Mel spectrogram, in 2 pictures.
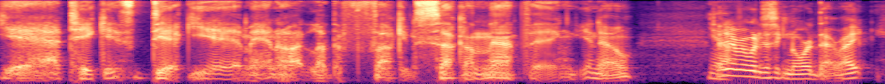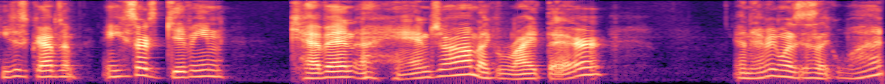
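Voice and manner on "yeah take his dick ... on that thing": mimicked mutter under breath, lower and slower. Recounting what a man was saying while something went on nearby; retelling muttering under his breath. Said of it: "he was like already saying under his breath".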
